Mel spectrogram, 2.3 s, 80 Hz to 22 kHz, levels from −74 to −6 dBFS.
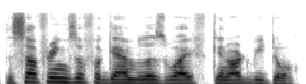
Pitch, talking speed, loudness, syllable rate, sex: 155 Hz, 235 wpm, -16 LUFS, 6.1 syllables/s, male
